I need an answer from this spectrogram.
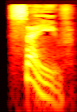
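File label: "save", British English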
